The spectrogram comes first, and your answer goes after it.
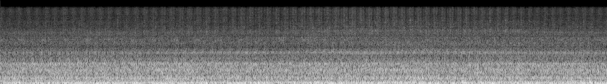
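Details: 2000 Ford F-250 7.3 diesel, GoPro spring-mounted while driving: deep diesel rumble with a fast, steady ticking woven through; small exhaust leak tick suspected, not confirmed.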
